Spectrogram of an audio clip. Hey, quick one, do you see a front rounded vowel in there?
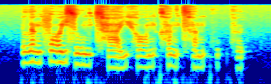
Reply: no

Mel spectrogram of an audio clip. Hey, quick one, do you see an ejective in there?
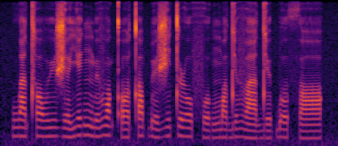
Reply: yes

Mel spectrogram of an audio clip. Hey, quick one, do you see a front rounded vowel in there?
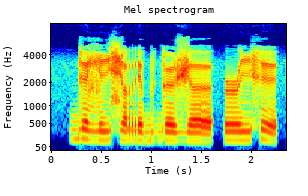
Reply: yes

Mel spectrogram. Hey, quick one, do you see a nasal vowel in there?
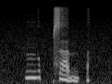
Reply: no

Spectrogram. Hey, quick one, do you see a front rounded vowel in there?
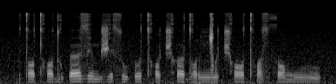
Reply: no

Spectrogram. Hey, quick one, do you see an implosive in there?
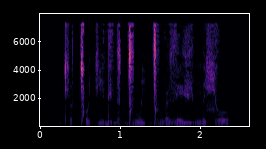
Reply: no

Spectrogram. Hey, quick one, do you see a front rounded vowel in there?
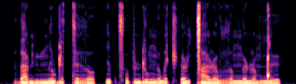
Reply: yes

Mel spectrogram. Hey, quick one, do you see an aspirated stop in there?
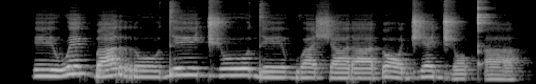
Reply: no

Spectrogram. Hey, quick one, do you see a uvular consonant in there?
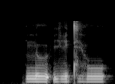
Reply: no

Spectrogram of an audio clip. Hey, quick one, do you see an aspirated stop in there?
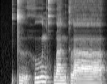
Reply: yes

